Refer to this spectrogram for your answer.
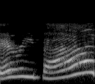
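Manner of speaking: very high, sad, sorrowful character voice with rising pitch. Voicing Toad as a character, looking at someone: sad Toad voice. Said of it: "Toad is just gonna look a little sad and just say".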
